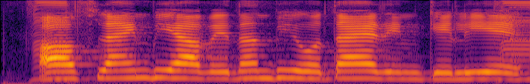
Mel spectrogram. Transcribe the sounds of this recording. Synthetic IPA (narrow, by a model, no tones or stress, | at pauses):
ɔːfʰlaːɪnbʱiaːʋeːd̪ənbʱiɦoːt̪aɦɛɾɪnkelie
